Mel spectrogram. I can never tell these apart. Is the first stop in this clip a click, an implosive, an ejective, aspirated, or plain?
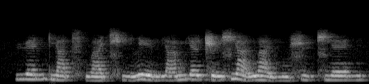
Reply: plain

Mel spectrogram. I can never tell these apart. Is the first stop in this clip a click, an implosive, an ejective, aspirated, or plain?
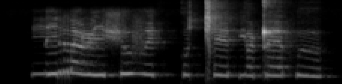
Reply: plain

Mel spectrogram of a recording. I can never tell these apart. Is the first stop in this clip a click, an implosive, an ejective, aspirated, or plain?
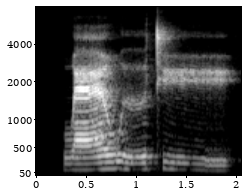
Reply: aspirated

